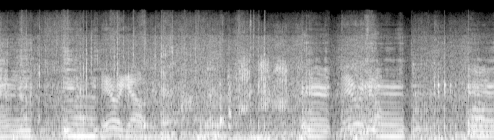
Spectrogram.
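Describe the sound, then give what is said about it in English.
Elephant seals give loud, deep, honking mating calls in repeated bursts, their rough brassy tones overlapping, with a person briefly speaking over them. “You're currently listening to Elephant Seal Mating on the Kiss Morning Freak Show.”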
